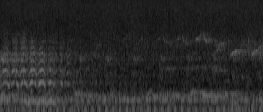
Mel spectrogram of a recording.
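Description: A common snipe drums high in a blue sky, the sound made by its vibrating tail feathers as it dives: a quavering, bleating hum like a lamb, loudest in the first second before fading, over a steady low background drone with faint high chirps later.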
